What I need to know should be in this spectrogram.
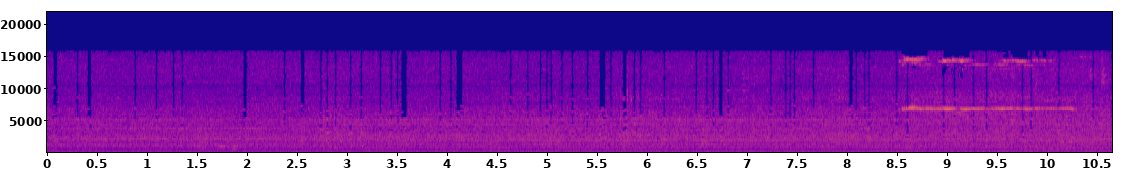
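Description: A rail excavator's diesel engine rumbles steadily nearby.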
